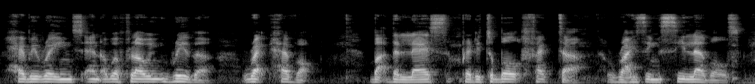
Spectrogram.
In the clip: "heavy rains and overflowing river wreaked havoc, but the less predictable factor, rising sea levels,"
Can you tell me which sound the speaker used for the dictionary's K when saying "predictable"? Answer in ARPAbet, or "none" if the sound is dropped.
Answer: none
